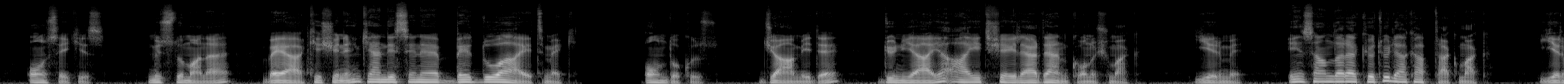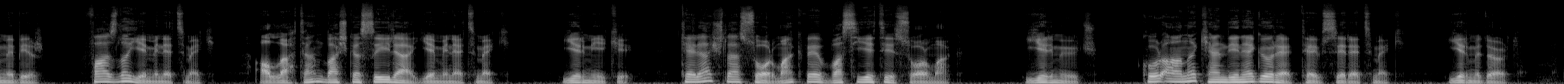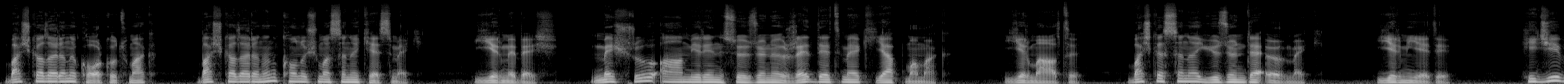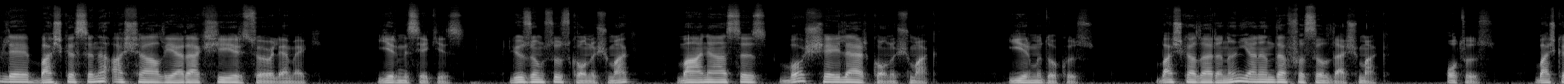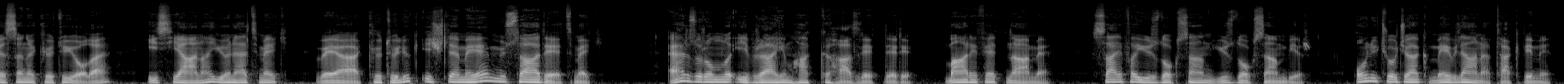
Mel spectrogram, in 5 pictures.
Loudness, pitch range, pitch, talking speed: -25 LUFS, 75-110 Hz, 95 Hz, 70 wpm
